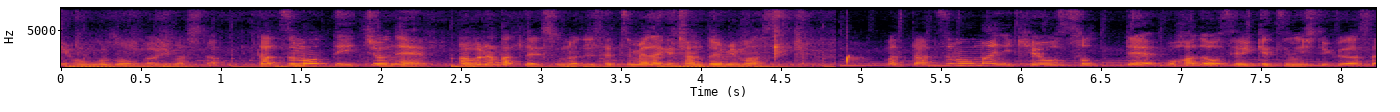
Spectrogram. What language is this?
Japanese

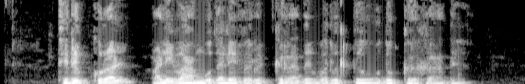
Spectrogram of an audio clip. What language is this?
Tamil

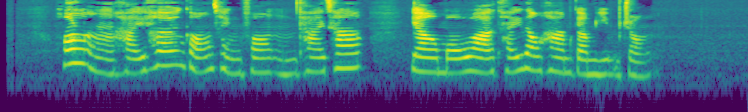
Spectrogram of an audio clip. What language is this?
Cantonese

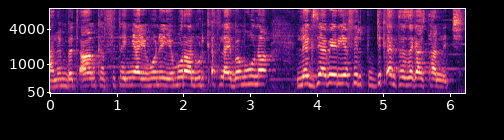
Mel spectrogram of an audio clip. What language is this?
Amharic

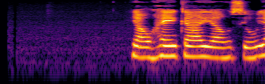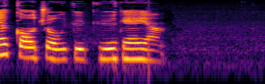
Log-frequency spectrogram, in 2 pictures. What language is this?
Cantonese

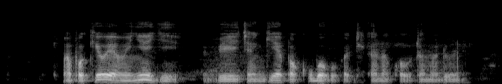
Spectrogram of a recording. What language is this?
Swahili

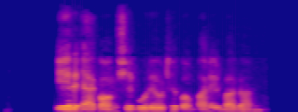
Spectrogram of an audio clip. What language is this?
Bangla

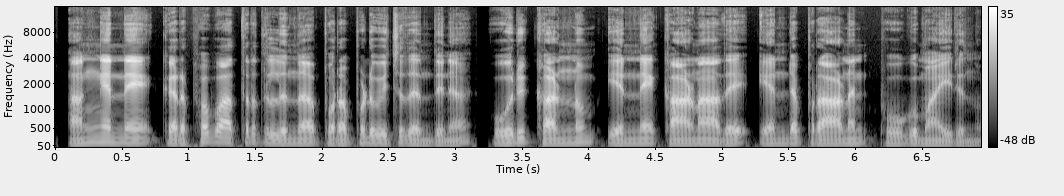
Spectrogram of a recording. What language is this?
Malayalam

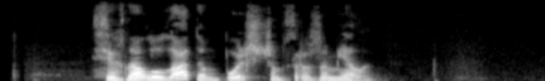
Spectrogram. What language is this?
Belarusian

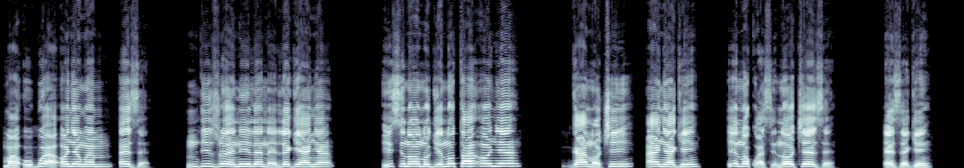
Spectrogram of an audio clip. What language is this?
Igbo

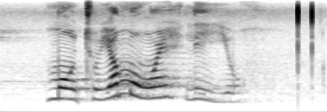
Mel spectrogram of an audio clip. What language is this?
Tswana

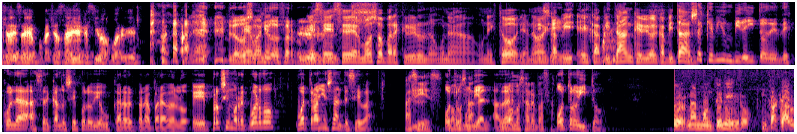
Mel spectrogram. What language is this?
Spanish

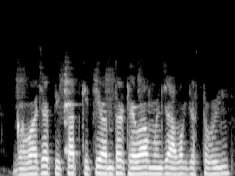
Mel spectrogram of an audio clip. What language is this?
Marathi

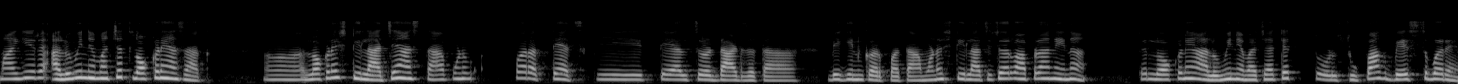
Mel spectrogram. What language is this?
Konkani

